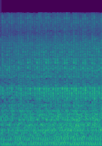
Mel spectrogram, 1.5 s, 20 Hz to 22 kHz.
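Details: Ford Fiesta 1.4 diesel after full service with new filters and coolant: steady, even diesel clatter at idle with no misses, knocks or surges; normal healthy idle.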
